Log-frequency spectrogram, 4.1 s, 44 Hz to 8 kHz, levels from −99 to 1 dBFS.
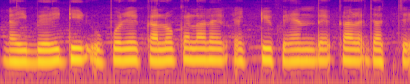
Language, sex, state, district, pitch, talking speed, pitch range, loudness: Bengali, female, Assam, Hailakandi, 190 Hz, 115 wpm, 185-195 Hz, -13 LUFS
